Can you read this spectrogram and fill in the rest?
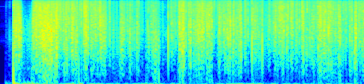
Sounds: crackle

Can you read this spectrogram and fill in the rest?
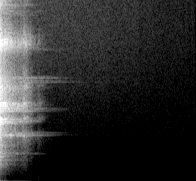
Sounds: musical instrument
music
tambourine
percussion

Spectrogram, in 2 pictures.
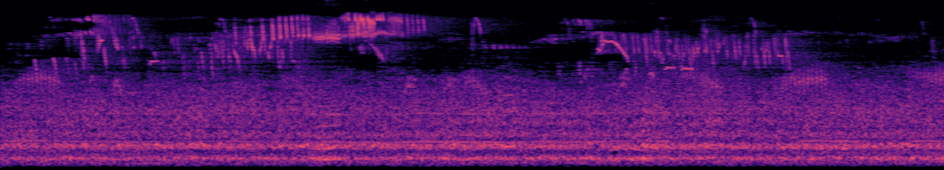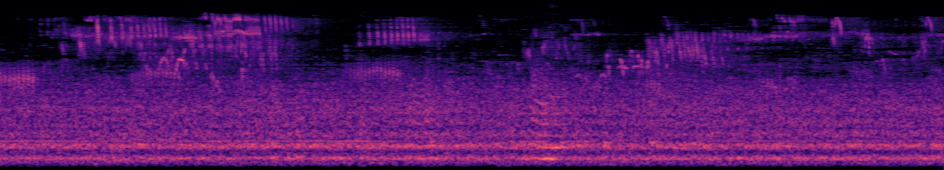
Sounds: frog
bird
insect
wild animals
animal

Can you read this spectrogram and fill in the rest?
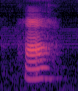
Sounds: human voice
speech

